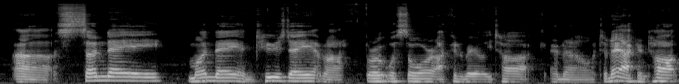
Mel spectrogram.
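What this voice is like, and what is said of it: Congested, stuffy nasal voice. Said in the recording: “you sound a little congested ... my nose has stopped up, so I sound weird”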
